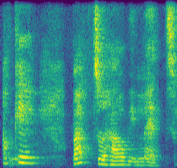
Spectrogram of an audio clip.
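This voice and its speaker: Nigerian woman, thirties, mellow low voice, recorded from far off. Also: expressive, a little slow. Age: 30s. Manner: chatty, laughs often. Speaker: vlogger. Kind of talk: casual chat. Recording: echoey room from far off.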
